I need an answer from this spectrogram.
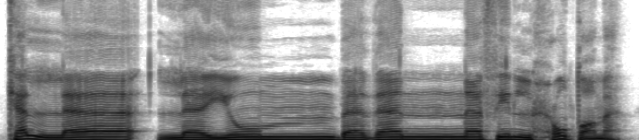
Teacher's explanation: So the noon and ba, when they follow one another in the same word, you don't pronounce noon, but you pronounce meme.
